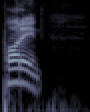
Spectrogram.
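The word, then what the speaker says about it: foreign: কি হবে ফরেন হবে, জির উচ্চারণ হবে না, ফরেন, ফরেন মানে বিদেশি, ঠিক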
